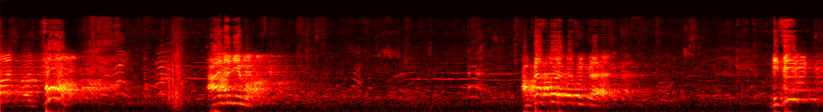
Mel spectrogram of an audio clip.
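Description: A large group of young people sings out loudly in short bursts outdoors.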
